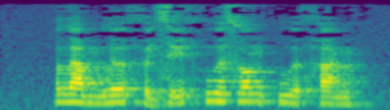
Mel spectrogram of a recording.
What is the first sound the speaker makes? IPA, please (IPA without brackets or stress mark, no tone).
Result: l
